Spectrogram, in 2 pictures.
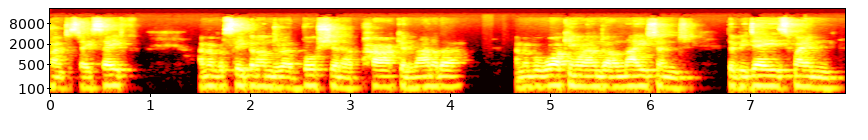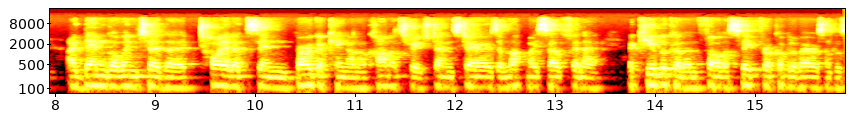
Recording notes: These stories were originally told at an online Zoom event.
